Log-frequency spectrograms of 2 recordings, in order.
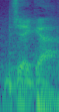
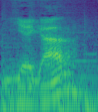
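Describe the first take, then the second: First: The double l sounds like an English j. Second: The double l sounds like an English y. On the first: "or the English J" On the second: "either the English Y"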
